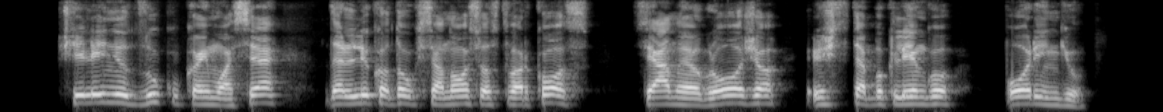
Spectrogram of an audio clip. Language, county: Lithuanian, Panevėžys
